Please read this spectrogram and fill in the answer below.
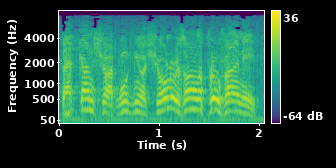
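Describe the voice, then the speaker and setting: Actor as blustering high-pitched, fast radio police inspector. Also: male voice, natural voice. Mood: accusing, smug. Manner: blustering, accusatory. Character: gruff, badgering, gloating police inspector. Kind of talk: 1940s radio acting. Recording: muffled, noisy old radio recording.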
